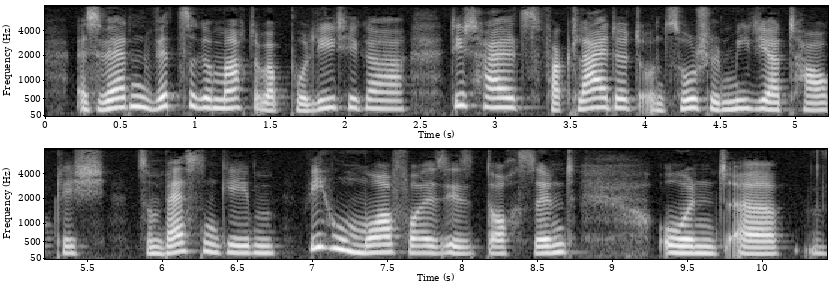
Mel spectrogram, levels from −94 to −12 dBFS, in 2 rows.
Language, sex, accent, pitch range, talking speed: German, female, German, 180-235 Hz, 120 wpm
